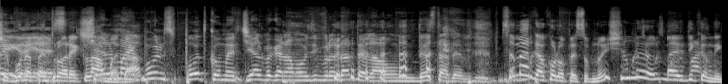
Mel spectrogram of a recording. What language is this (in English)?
Romanian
